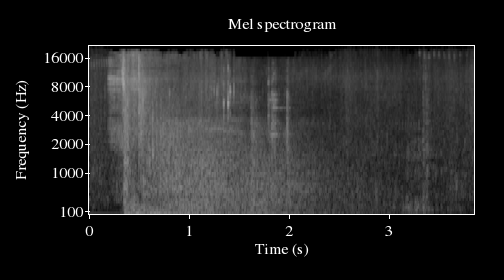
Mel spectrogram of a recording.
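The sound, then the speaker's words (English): A single cannon shot is fired from a sailing ship across another vessel's bow. One sharp, heavy boom gives way to a long rumbling decay, with rushing wind-like noise continuing underneath. “Run a shot across the bow.”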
